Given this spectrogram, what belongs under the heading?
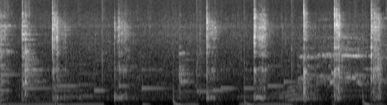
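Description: Onions hitting a hot pan give a steady sizzle, broken by repeated sharp scrapes and clinks of stirring at close range, with no talk.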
